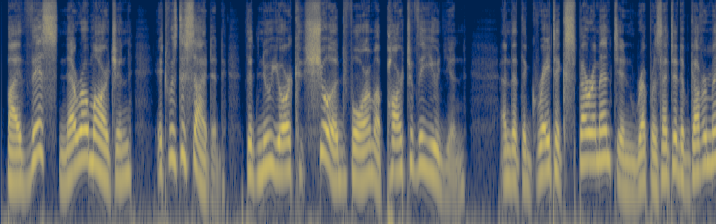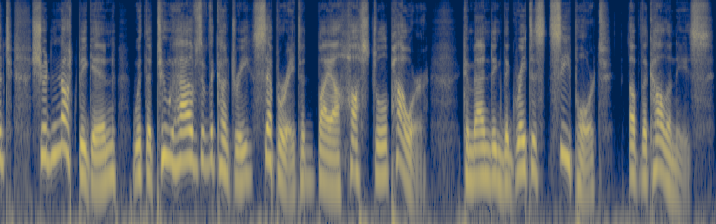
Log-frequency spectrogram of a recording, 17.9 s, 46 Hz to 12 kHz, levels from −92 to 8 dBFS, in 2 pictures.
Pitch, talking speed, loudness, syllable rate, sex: 165 Hz, 160 wpm, -19 LUFS, 4.9 syllables/s, male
